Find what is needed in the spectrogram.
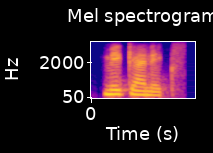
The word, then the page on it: mechanics: Indian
